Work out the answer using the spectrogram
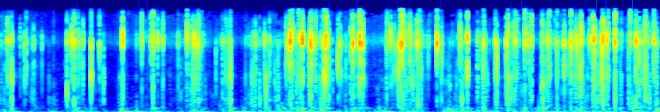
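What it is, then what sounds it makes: Foil-faced foam insulation sheet. A silver foil-faced foam insulation sheet, bent over the microphone, is scratched and tapped by long pink nails across its crinkled foil surface. The result is a dense, continuous stream of crisp crackles, scrapes and quick taps, bright and sizzling on top with a soft low thump beneath each contact.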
